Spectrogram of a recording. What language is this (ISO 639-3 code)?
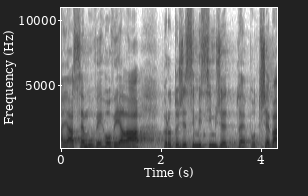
ces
